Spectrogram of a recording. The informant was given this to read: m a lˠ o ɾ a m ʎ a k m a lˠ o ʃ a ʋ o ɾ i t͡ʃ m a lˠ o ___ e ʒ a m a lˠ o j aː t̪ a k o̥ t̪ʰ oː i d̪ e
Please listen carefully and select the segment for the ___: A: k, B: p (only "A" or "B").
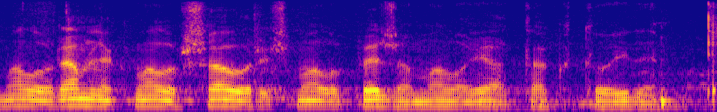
B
